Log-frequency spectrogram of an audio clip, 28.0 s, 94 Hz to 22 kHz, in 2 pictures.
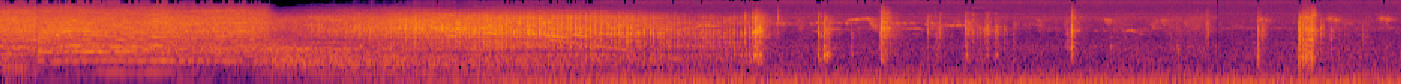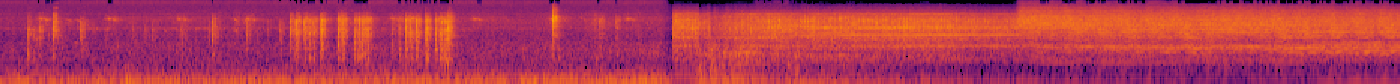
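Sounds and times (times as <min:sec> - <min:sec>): strong low rumble: 0:17.8 - 0:22.5.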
